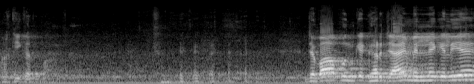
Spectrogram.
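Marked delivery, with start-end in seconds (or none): 1.6-2.6 soft breathy laugh. Real, not acted. Audience reaction to joke.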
